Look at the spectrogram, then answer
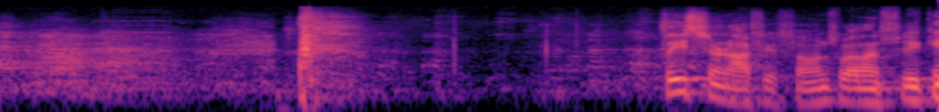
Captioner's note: laughter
